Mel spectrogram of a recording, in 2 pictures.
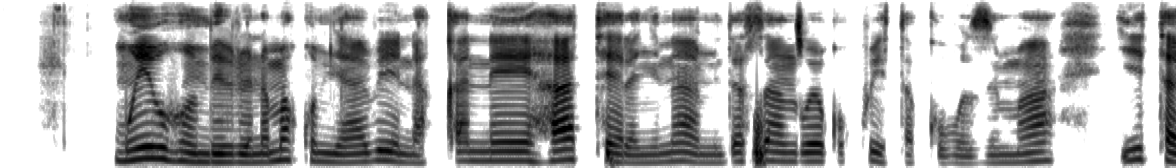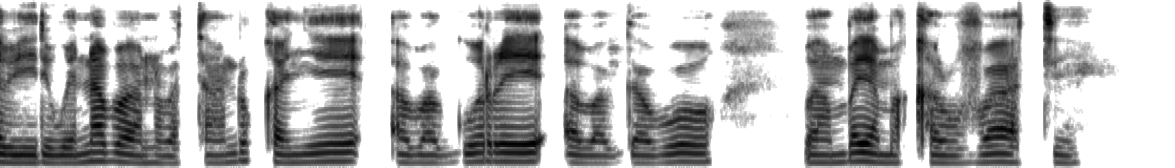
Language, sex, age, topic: Kinyarwanda, male, 25-35, health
